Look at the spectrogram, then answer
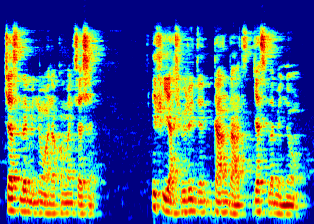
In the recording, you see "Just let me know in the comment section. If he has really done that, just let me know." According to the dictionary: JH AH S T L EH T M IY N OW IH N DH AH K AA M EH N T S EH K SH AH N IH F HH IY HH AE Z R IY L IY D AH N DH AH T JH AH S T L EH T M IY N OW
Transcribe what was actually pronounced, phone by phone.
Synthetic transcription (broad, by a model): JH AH S T L EH T M IY N OW IH N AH K AA M EH N T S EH SH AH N IH F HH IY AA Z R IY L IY D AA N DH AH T JH AH S T L EH T M IY N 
